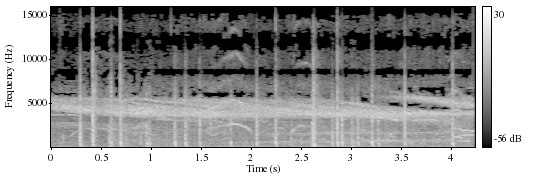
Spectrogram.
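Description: Fireworks display: aerial shells bursting and crackling in a rapid, uneven string of bangs and pops, several a second, with a high tone sliding slowly down in pitch.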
